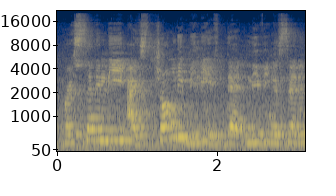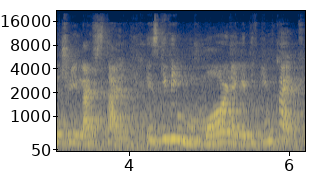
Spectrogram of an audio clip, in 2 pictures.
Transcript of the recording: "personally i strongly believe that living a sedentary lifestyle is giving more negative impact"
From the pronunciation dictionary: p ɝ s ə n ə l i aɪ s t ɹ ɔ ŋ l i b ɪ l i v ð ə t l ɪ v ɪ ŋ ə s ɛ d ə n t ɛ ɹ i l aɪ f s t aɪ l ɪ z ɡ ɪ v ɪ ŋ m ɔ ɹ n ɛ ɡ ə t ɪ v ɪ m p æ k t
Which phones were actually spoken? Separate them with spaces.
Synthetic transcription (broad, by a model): p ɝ s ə n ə l i aɪ s t ɹ ɔ ŋ l i b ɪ l i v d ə t l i v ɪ ŋ ə s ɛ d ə n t ɹ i l aɪ f s t aɪ l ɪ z ɡ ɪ v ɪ ŋ m ɔ ɹ n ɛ ɡ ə t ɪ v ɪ m p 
